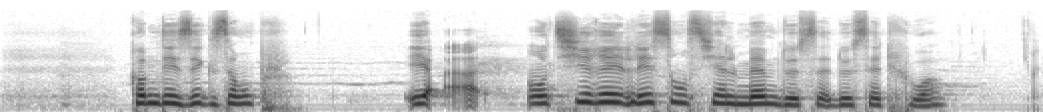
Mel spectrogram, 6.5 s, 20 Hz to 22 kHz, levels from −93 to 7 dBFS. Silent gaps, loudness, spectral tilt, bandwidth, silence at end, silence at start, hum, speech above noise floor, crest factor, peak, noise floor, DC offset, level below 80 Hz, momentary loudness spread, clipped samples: none; -20 LUFS; -5.5 dB/octave; 14 kHz; 0.65 s; 0.8 s; none; 41 dB; 18 dB; -4 dBFS; -60 dBFS; under 0.1%; -54 dBFS; 13 LU; under 0.1%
